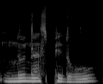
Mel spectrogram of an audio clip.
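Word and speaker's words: Gnonnas Pedro: Euh, j'ai choisi un morceau d'un monsieur qui s'appelle Nonas Pedro. Alors ça s'écrit avec un G, mais il me semble qu'on ne prononce pas le G.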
